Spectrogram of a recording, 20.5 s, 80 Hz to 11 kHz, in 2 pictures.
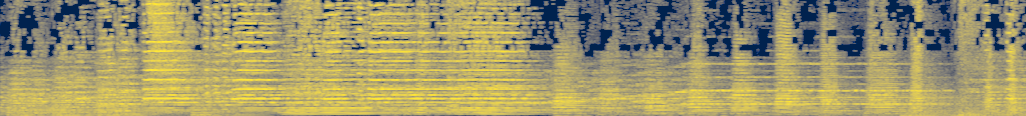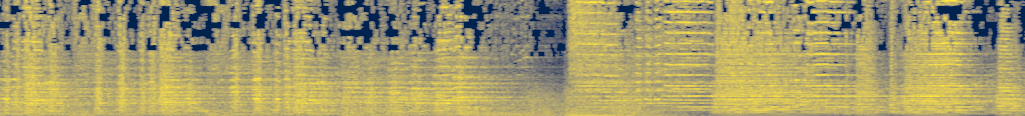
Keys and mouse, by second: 0.9 middle click, 2.2 s, 4.4 ctrl+r, 7.4 ctrl+z, 8.1 middle click, 9.5 3, 9.8 click, 11.1 middle click, 12.5 middle click, 13.9 e, 14.9 s, 15.9 middle click, 17.2 g, 19.4-20.5 middle drag.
